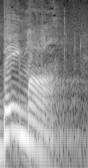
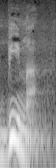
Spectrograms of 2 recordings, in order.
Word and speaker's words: bema: See, that word judgment seat is the translation of one Greek word pronounced bema. In English, we would transliterate it and give the E a sound of an E like we do in English, bema. But bema is the word.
